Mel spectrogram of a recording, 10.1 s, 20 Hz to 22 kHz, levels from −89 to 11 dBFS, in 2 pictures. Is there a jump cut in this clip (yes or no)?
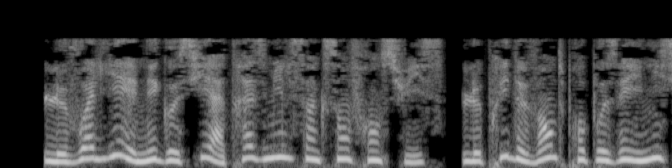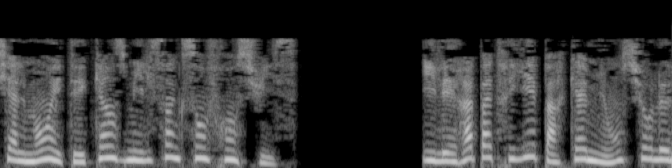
yes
